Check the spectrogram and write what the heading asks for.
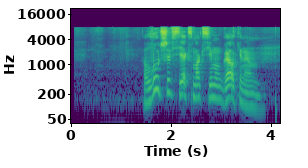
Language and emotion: Russian, positive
